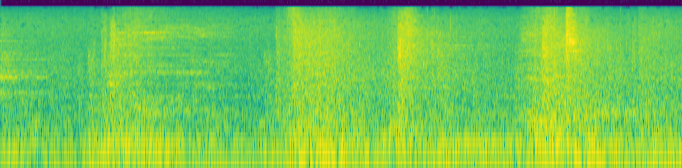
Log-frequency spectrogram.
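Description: A large sword swings and strikes heavily with whooshing impacts.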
